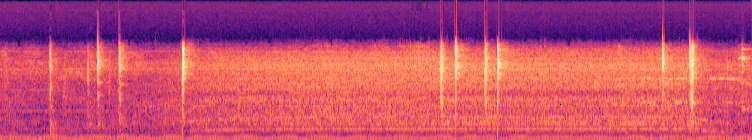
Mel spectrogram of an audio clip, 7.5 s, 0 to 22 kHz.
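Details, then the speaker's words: AV-602A amplifier after cleaning, powered on: quiet hum with sharp irregular clicks in scattered bursts as the protection relay chatters; relay driver fault, eventually traced to a capacitor. "So nandiyan pa rin. Lumalagitik pa rin."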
